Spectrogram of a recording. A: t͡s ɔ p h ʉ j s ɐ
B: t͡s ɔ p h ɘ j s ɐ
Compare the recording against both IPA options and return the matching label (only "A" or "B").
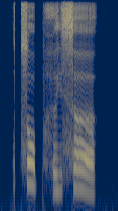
B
